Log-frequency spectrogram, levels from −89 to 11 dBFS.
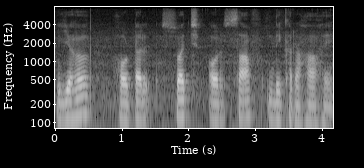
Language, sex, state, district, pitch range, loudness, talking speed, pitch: Hindi, male, Madhya Pradesh, Dhar, 100-120 Hz, -19 LUFS, 115 wpm, 110 Hz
